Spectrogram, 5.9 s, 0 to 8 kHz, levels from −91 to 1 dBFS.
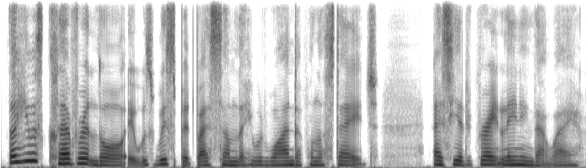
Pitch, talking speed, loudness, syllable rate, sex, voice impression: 190 Hz, 275 wpm, -22 LUFS, 6.5 syllables/s, female, very feminine, adult-like, slightly middle-aged, thin, slightly relaxed, slightly weak, slightly bright, soft, clear, slightly fluent, slightly raspy, slightly cute, intellectual, very refreshing, sincere, calm, slightly friendly, very reassuring, slightly unique, elegant, slightly sweet, slightly lively, kind, slightly sharp, modest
